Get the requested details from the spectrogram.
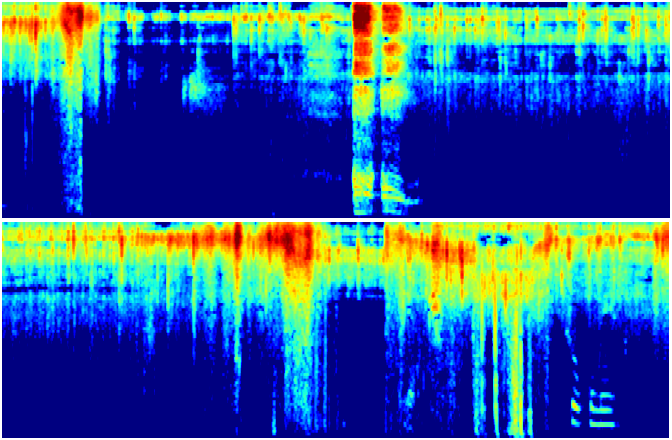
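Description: A boy speaks casually and close to a microphone.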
